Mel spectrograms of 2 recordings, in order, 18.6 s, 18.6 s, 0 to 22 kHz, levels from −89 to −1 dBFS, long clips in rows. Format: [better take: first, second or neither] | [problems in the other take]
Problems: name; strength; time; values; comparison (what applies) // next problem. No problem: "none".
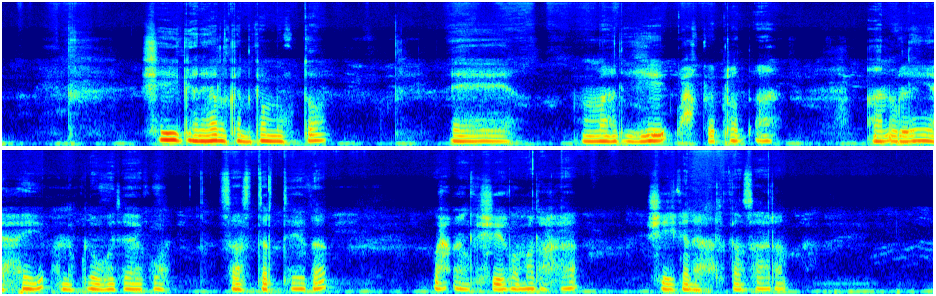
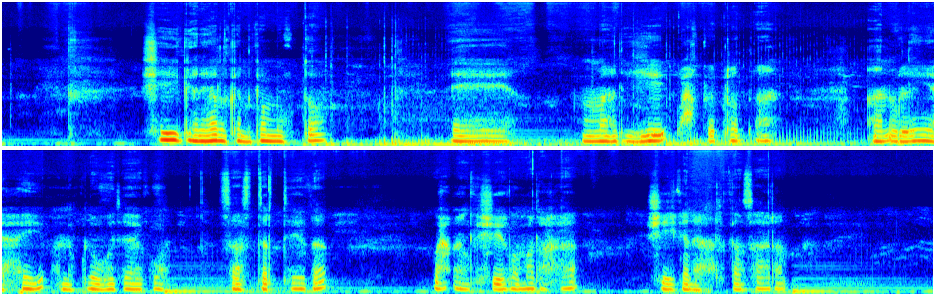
first | background sound (Motorcycle + Bowed string instrument); 15 dB below the speech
